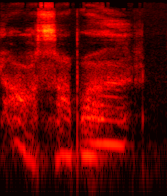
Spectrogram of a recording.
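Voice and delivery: soft, voiceless, pleading whisper.

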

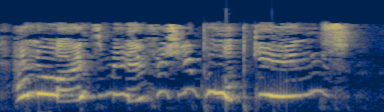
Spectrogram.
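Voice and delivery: shrill, very high, loud, drawn-out squeal. Phoning a friend while pretending to be Fishy Boopkins: Fishy Boopkins voice. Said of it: "I'm perfect at being Fishy Boopkins".

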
